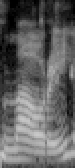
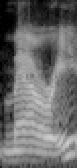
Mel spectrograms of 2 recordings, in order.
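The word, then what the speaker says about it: Māori: and actually kia ora, which is Maori, or Maori, as most people say it, which is from my homeland of New Zealand.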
